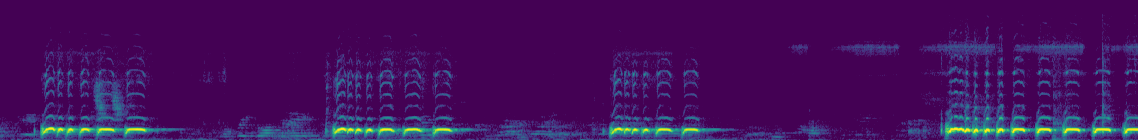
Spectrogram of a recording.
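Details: Local zebra dove repeating its rapid, bubbling coo phrase four times, each a tight run of pulsed notes about two seconds apart, the last phrase longest, against a quiet background.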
